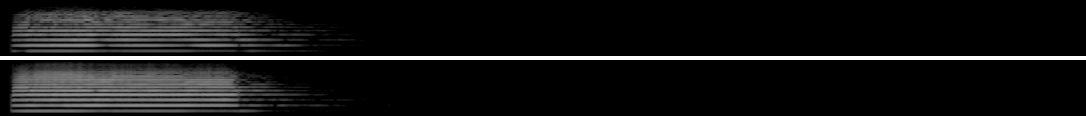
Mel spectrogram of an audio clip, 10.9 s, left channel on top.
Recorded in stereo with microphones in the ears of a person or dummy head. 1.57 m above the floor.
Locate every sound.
0.1 s a trumpet: 75° right (ahead or behind), 0.5 m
